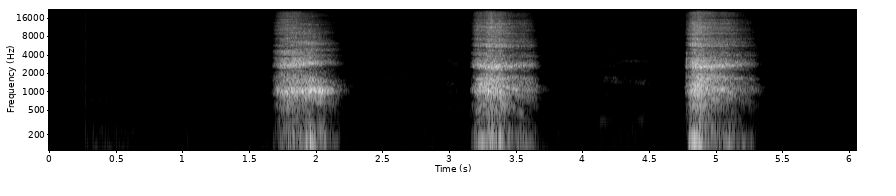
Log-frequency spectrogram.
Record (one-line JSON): {"exhalation_length": "6.1 s", "exhalation_amplitude": 28107, "exhalation_signal_mean_std_ratio": 0.36, "survey_phase": "beta (2021-08-13 to 2022-03-07)", "age": "65+", "gender": "Male", "wearing_mask": "No", "symptom_none": true, "smoker_status": "Never smoked", "respiratory_condition_asthma": false, "respiratory_condition_other": false, "recruitment_source": "REACT", "submission_delay": "5 days", "covid_test_result": "Negative", "covid_test_method": "RT-qPCR", "influenza_a_test_result": "Negative", "influenza_b_test_result": "Negative"}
